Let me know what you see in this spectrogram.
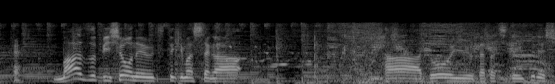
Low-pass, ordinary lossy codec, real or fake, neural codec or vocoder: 7.2 kHz; none; real; none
